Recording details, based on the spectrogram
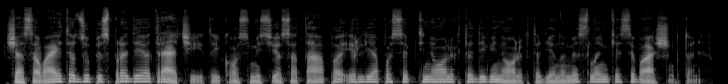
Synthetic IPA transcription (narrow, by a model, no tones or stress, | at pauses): ʃʲæːsɐʋɑˑɪt̪ʲɛd̪zʊpʲɪspɾɐd̪ʲeːjoːt̪ʲɾʲæːt͡ʃʲɛḭːt̪ɐɪkoːsmʲɪsʲɪjoːsɛt̪ɑːpɐʔɪɾlʲiɛpoːsʲɛpʲt̪ʲiːnʲoːlʲɪkt̪ɐd̪ʲɛʋʲiːnʲoːlʲɪkt̪ɐd̪ʲiɛnoːmʲɪslˠɐŋʲkʲɛsʲɪʋɑːʃʲɪ̰ŋkt̪o̰nʲɛ̰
